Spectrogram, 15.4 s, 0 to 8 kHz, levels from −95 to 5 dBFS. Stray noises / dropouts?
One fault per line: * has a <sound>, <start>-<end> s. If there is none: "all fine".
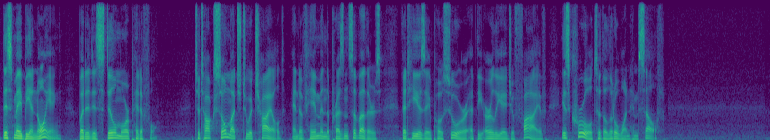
all fine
